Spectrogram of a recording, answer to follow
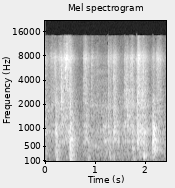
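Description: Soft, irregular rustling and handling noises as an airsoft pistol is set back into its foam-lined cardboard box.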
